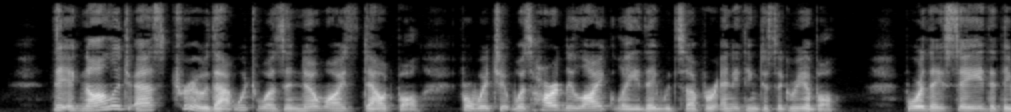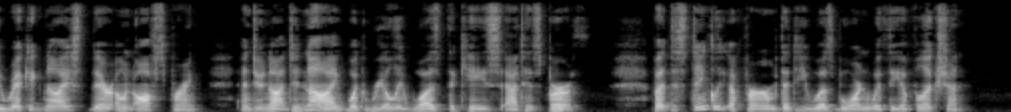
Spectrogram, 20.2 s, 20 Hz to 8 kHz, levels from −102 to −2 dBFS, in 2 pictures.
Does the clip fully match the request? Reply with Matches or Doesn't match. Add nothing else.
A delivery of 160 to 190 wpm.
Matches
